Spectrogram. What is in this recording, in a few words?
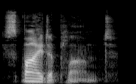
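"spider plant", British English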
